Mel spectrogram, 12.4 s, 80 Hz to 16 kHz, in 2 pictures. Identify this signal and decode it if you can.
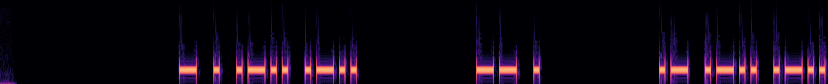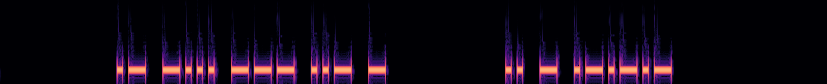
Morse code, heard as a keyed tone, about 27 wpm, 700 Hz. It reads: TELL ME ALL ABOUT IT.
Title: 3x Word-Spacing - Sentences from Top 200 Words - 28wpm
